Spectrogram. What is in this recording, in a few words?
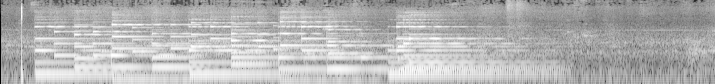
Joetsu chime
